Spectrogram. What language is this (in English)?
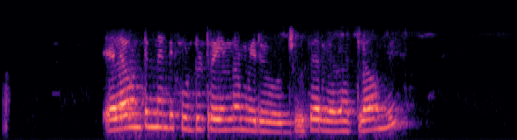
Telugu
